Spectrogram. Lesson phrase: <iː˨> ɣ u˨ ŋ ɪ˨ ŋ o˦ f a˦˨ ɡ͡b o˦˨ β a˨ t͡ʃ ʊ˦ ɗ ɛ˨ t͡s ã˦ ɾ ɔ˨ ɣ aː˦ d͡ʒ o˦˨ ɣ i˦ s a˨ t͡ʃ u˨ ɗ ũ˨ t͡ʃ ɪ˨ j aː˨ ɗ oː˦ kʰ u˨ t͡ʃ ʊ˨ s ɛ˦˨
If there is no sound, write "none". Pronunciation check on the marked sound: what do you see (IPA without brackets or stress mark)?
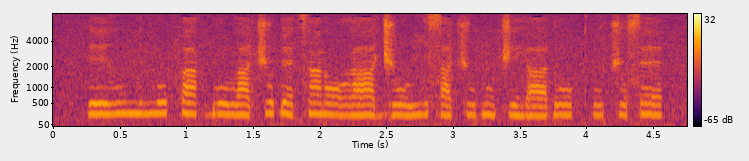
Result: eː˨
